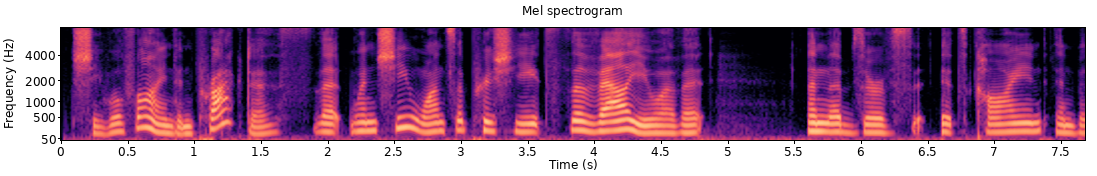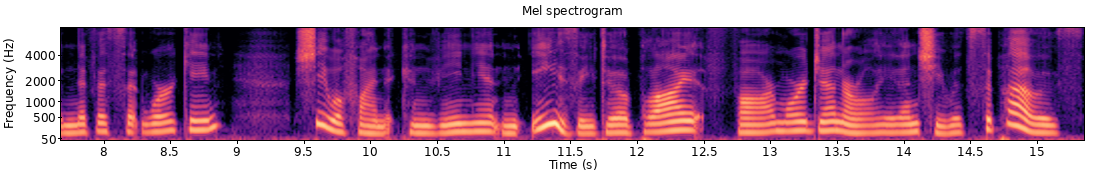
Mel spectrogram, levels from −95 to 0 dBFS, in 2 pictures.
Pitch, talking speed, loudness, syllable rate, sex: 180 Hz, 150 wpm, -18 LUFS, 4.6 syllables/s, female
